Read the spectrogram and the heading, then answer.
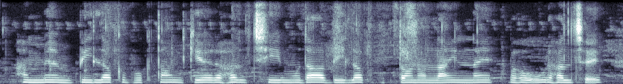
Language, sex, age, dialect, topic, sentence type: Maithili, female, 18-24, Angika, banking, question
